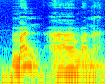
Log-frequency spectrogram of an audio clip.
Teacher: nun sukunnya terbaca dengan jelas ya di tenggorokan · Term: izhar halqi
